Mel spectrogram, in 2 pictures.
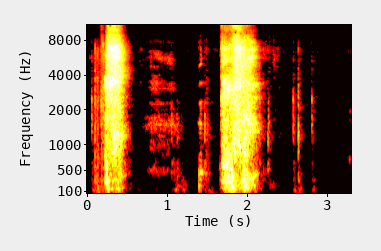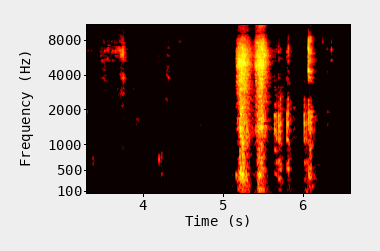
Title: male sneezing #33 (I smelled the flowers, at first I tried to hold back)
